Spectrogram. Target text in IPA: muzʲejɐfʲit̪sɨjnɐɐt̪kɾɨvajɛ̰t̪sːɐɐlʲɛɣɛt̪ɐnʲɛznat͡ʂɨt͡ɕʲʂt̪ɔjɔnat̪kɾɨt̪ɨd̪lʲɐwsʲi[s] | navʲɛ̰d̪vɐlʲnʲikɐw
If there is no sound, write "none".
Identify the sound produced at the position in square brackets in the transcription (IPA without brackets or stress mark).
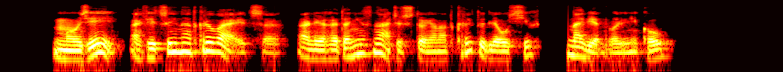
x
